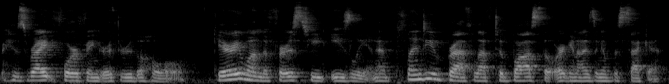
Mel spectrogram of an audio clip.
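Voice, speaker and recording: A woman narrating a children's novel aloud as a librarian would, with expressive storytelling. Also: on the low side, fairly quick. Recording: echoey, roomy sound.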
